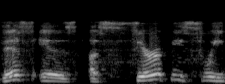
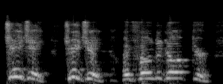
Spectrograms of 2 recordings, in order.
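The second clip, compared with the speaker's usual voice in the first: high excited mock call; imitating Dom DeLuise; 9 semitones higher than usual. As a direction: burst in high and eager. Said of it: "Dom DeLuise goes up and goes".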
